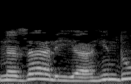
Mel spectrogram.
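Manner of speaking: ordinary talk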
